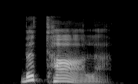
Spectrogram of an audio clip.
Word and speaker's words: betala: Wie im Deutschen wird also folgendermaßen betont: Tiga, schweigen, aber förtiga, verschweigen. Ebenso tala, talet, talare, aber betala.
